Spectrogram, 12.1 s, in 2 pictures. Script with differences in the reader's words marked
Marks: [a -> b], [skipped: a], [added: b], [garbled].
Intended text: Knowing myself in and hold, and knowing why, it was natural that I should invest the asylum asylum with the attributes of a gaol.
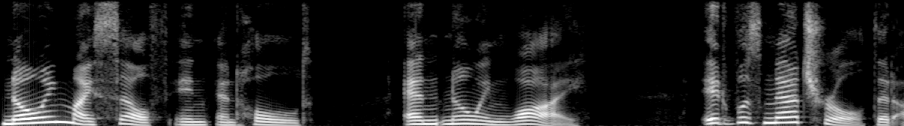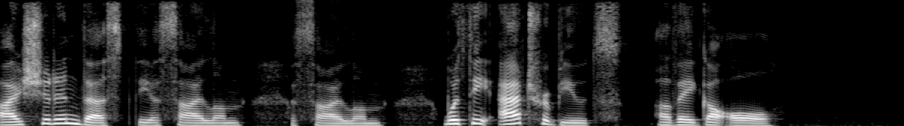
Knowing myself in and hold, and knowing why, it was natural that I should invest the asylum asylum with the attributes of a gaol.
